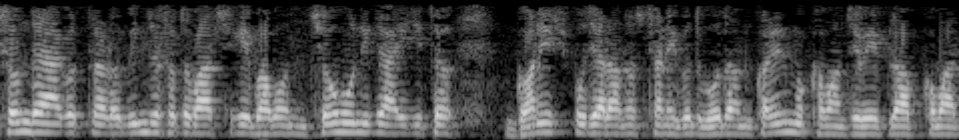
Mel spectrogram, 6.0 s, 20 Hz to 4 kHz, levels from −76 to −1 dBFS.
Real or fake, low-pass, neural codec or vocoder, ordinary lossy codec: real; 3.6 kHz; none; none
